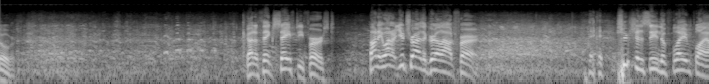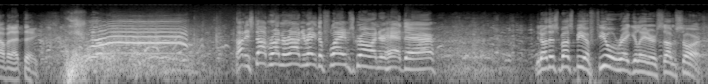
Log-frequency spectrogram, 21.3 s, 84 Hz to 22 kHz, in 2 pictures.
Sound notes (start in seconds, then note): 0.0 audience laughing; 7.1 laughing; 7.2 audience laughing; 11.5 whooshing; 12.1 audience laughing; 12.1 yelling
